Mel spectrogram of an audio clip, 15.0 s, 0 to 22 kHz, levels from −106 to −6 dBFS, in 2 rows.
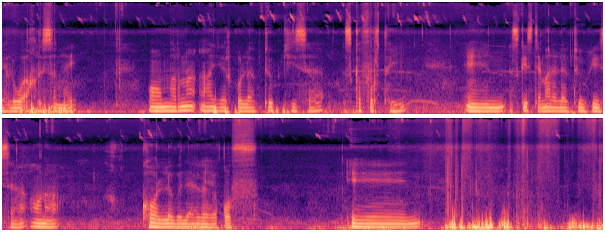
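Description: No technical faults can be heard anywhere in this speech.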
